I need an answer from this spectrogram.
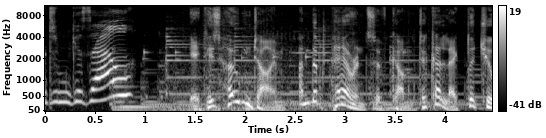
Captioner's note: bell tolling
